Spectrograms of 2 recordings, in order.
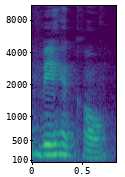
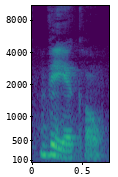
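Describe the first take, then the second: First: The H sound is clearly pronounced. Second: The H sound is not pronounced. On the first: It is used in some regions. "Às vezes é admissível o som do H" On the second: It is the general, usual form. "no geral, a gente vai usar vehicle"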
